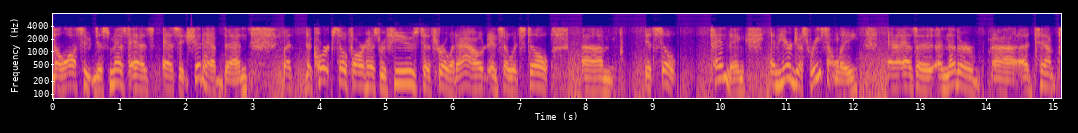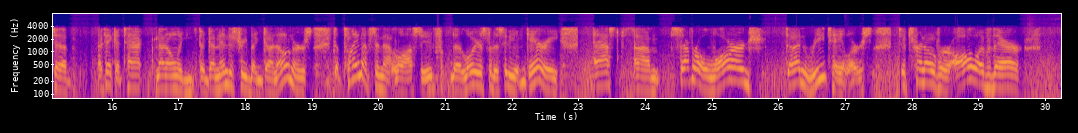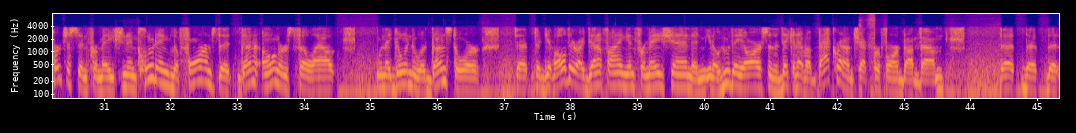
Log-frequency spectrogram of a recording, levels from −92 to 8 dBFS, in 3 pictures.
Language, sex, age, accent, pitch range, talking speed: English, male, 50-69, American, 120-160 Hz, 155 wpm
